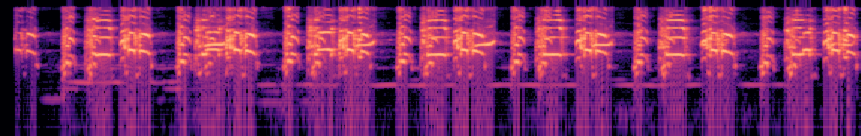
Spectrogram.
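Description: A female francolin gives harsh, scratchy squawks in a fast, uneven series, about two bursts a second, over a faint steady hum.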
